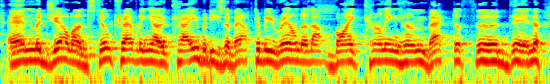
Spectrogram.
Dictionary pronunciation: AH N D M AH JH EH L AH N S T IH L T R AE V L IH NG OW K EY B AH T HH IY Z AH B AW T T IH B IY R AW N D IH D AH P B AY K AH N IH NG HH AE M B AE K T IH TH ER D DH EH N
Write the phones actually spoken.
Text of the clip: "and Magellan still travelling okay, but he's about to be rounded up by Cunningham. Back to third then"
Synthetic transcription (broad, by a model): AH N M AH JH EH L AH N S T IH L T R AE V L IH NG OW K EY B AH T HH IY Z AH B AW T T IH B IY R AW N D IH D AH P B AY K AH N IH NG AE M B AE K T IH TH ER D DH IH N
